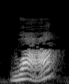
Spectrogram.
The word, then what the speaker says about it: は: The particle pronounced は is the topic of the sentence. 私は大学生です。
